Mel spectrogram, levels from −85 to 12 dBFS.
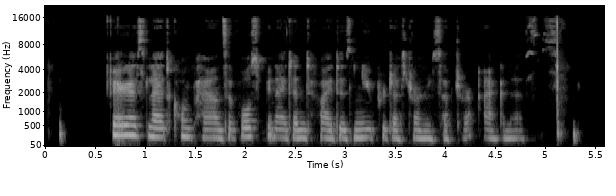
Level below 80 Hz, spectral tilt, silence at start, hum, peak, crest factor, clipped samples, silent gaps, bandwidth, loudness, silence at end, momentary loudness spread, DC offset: -72 dBFS; -3.5 dB/octave; 0.15 s; none; 0 dBFS; 30 dB; under 0.1%; none; 16.5 kHz; -29 LUFS; 0.25 s; 13 LU; under 0.1%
